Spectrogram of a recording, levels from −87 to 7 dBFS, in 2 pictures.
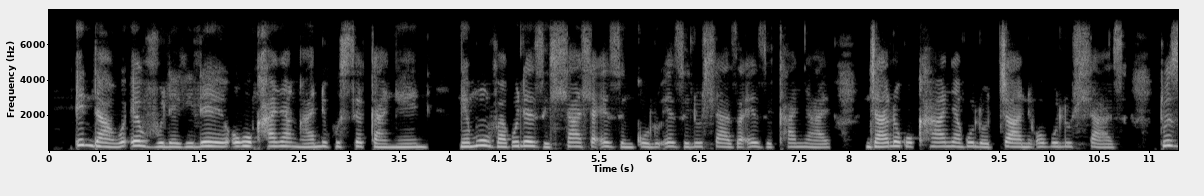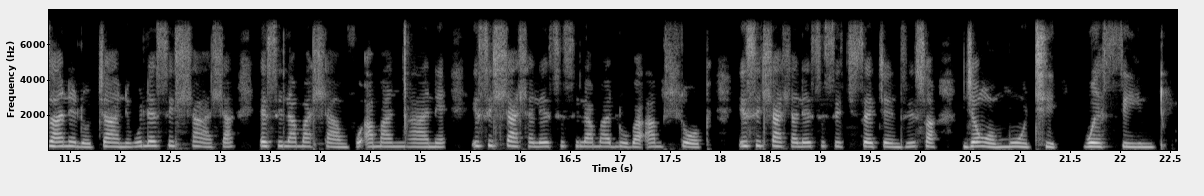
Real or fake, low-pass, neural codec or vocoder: real; 7.2 kHz; none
